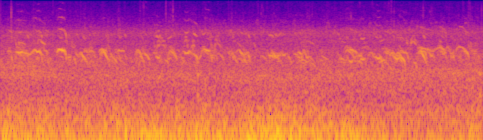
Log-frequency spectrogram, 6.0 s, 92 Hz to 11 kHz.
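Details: Canada goose goslings in a creche of about 34 young, recorded 13 June 2015, giving rapid, high, arched peeps that overlap constantly against a steady low rumble of wind or background noise.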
